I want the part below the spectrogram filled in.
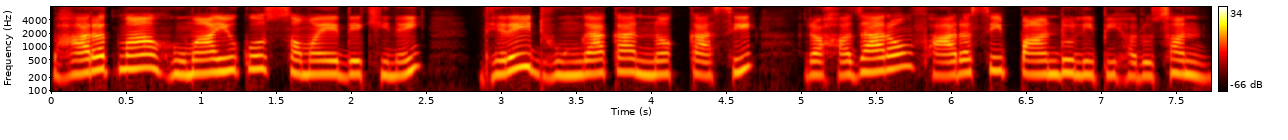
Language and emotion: Nepali, neutral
